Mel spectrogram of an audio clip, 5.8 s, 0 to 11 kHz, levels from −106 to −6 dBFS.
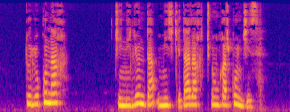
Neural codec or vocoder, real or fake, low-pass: none; real; 9.9 kHz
